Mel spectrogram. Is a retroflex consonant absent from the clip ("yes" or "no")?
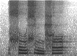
no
